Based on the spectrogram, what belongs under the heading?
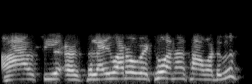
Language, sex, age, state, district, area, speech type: Sindhi, male, 60+, Delhi, South Delhi, urban, conversation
